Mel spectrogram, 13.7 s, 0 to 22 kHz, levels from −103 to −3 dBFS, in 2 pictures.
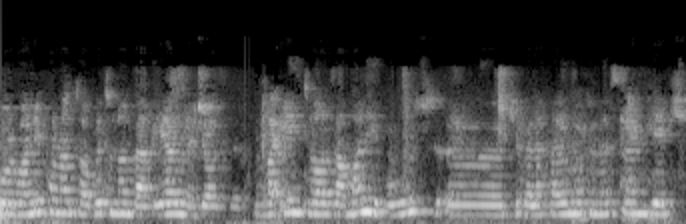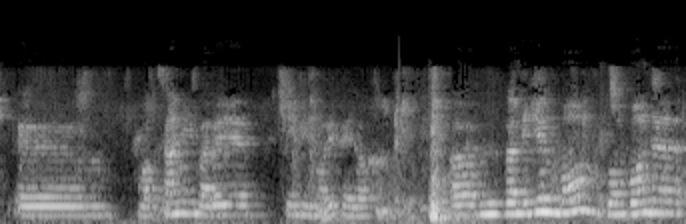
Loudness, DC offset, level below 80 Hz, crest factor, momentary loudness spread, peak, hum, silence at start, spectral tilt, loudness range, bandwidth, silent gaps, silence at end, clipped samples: -27 LUFS; under 0.1%; -52 dBFS; 18 dB; 14 LU; -8 dBFS; none; 0 s; -7 dB/octave; 6 LU; 6.6 kHz; none; 0 s; under 0.1%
